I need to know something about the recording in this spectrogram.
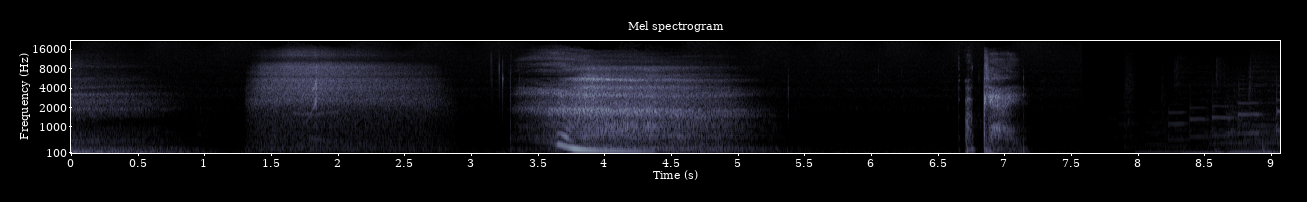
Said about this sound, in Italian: Fai due respiri.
